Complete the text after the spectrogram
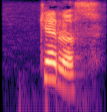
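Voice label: "керӧс", Komi, female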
